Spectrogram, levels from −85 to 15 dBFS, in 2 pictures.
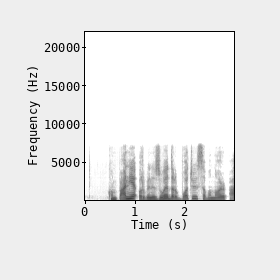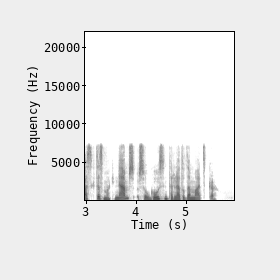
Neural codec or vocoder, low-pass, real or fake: codec, 16 kHz, 0.5 kbps, X-Codec, HuBERT features, trained on LibriSpeech; 7.2 kHz; fake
